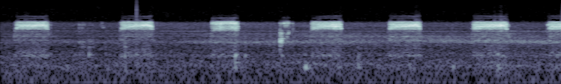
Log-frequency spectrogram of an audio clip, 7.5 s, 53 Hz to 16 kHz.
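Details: Owlets given a large rodent on 23 March 2015 make short rasping hisses, spaced more widely at roughly one per second, with a quiet click and brief scuffling between bursts.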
